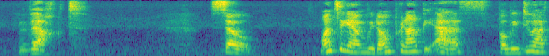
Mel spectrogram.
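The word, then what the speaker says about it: vertes: Now notice I pronounced the T for the plural form. So, Is it a masculine plural or a feminine plural, I said? Ooh. Did you guess it? That's right. I said the feminine plural because I pronounced the T, verte.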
